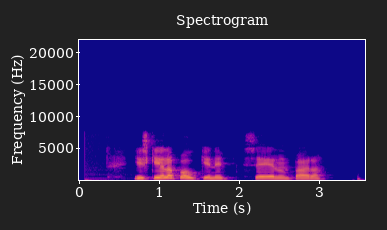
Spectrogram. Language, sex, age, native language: Icelandic, female, 11, Icelandic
